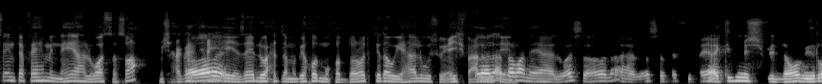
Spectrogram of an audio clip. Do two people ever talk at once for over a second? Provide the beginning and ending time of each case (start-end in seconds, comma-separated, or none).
none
